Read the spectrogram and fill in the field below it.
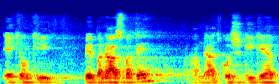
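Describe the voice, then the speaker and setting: Speaking in a lowish voice with little pitch movement, a male guest preacher addresses a religious gathering, mixing chanted quotations into his teaching. The recording was made far away in a large hall full of echo.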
